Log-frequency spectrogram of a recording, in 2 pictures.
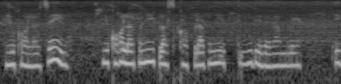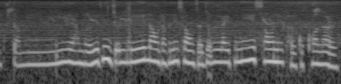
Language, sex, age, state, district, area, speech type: Nepali, female, 30-45, West Bengal, Jalpaiguri, rural, spontaneous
